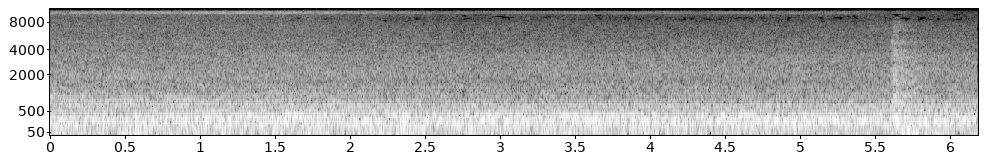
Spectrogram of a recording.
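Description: Steady running rumble of a metro train, with a brief click near the end.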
